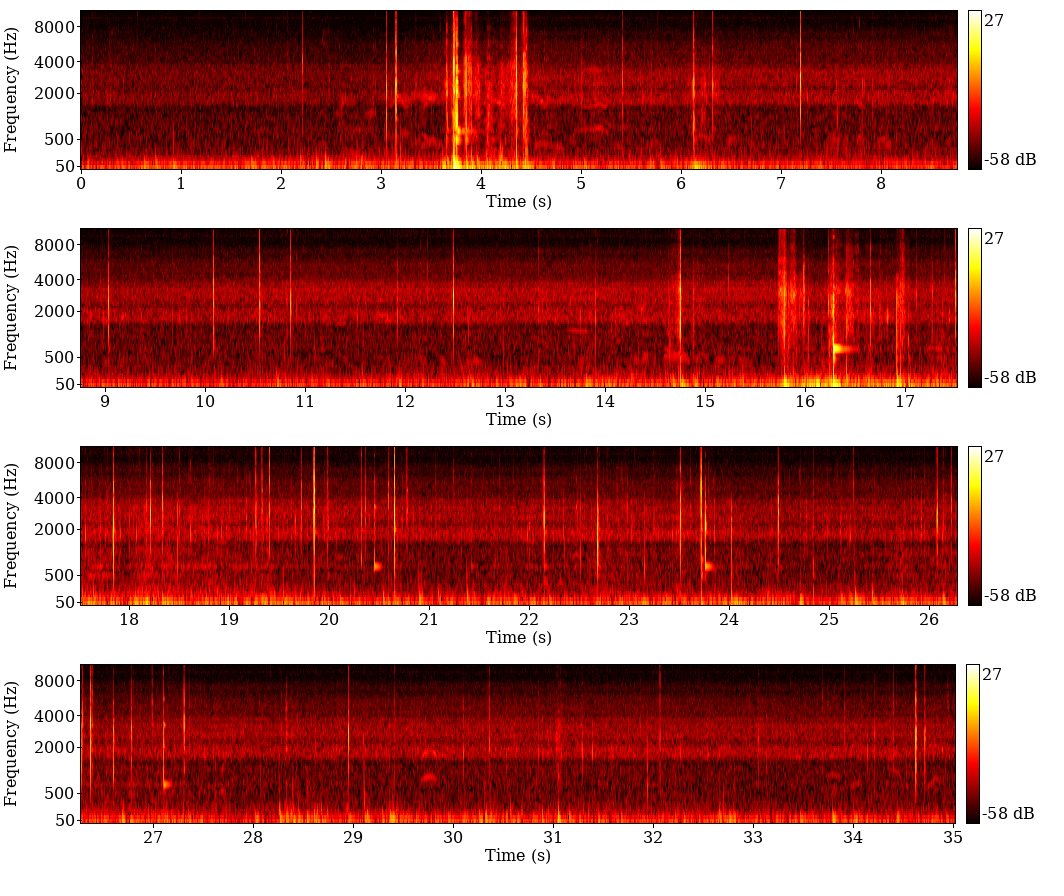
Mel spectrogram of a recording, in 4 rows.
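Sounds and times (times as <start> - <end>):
hiss of falling rain: 0.0 - 35.0
raindrops ticking on camera housing: 0.0 - 35.0.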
